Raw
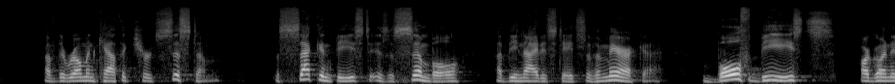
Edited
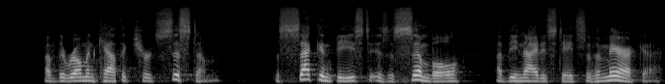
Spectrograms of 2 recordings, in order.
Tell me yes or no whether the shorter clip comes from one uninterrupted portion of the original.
yes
